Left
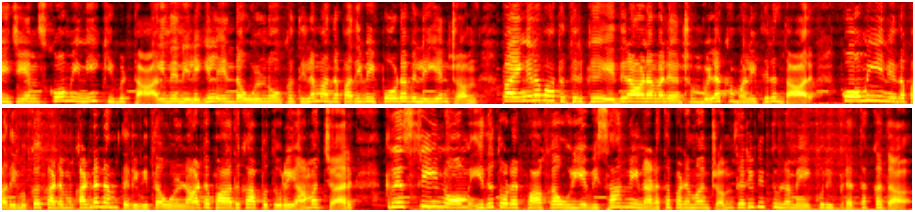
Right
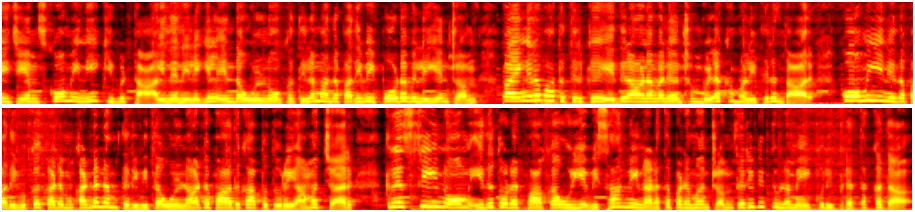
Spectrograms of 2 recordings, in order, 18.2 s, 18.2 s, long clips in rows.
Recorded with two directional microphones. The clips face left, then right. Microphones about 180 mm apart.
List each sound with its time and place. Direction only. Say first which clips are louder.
0.0 s speech: right 4 dB; 35° right (ahead or behind)
13.5 s a woman's voice: left 1 dB; 20° right (ahead or behind)
13.8 s speech: right 3 dB; 35° right (ahead or behind)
